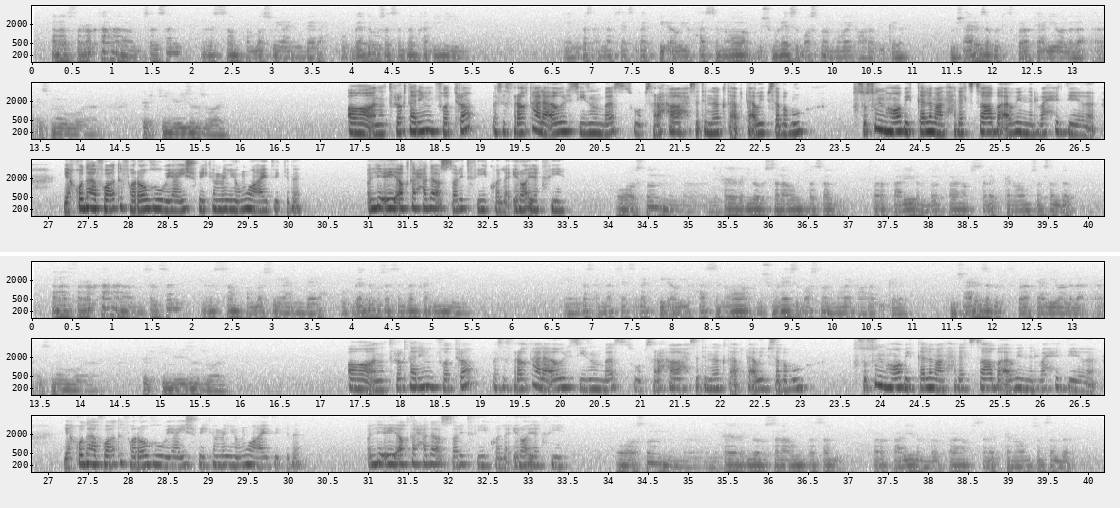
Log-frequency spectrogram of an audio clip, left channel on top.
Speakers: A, on the left (about 25°); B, on the left (about 80°).
A: انا اتفرجت على مسلسل لسه مخلصه يعني امبارح وبجد المسلسل ده مخليني يعني بسأل نفسي أسئلة كتير قوي وحاسس ان هو مش مناسب اصلا ان هو يتعرض وكده مش عارف اذا كنت اتفرجت عليه ولا لا اسمه آه، 13 Reasons Why
B: اه انا اتفرجت عليه من فترة بس اتفرجت على اول سيزون بس وبصراحة حسيت ان انا اكتئبت قوي بسببه خصوصا ان هو بيتكلم عن حاجات صعبة قوي ان الواحد ي- ياخدها في وقت فراغه ويعيش ويكمل يومه عادي كده قولي ايه اكتر حاجة اثرت فيك ولا ايه رأيك فيه
A: هو اصلا آه، دي حاجة غريبة بس انا اول مسلسل اتفرجت عليه لما بدأت اتفرج على مسلسلات كان هو المسلسل ده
